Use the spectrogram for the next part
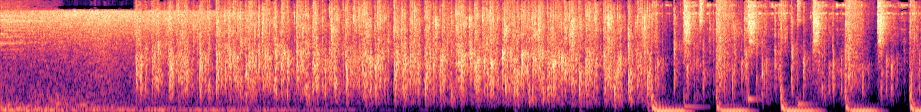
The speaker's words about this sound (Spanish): Mira qué maravilla que nos aplauden por aquí la entrada en este tercer y último bloque del programa de hoy.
